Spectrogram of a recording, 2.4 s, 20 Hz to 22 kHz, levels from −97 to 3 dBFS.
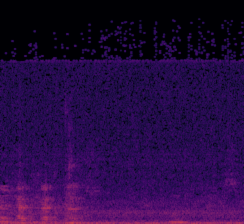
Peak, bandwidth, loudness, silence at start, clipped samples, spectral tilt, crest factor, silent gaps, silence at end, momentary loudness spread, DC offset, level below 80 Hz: -34 dBFS; over 20 kHz; -51 LUFS; 0 s; under 0.1%; -4.5 dB/octave; 16 dB; none; 0 s; 6 LU; under 0.1%; -68 dBFS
